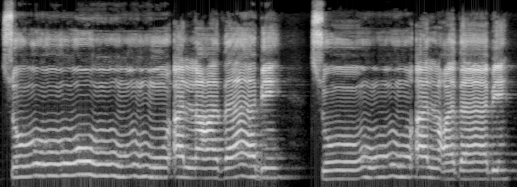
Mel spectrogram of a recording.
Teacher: فرعون یسومونکم، یسومونکم، یسومونکم سوء العذاب، سوء العذاب، واو کے اوپر جو ہے واو ساکنہ بھی ہے اور جو بڑا مد بھی آیا ہے، اس کو تقریباً 3-4 سیکنڈ تک کھینچنا ہے اور حمزہ کو لام کے ساتھ ملائیں گے، الف نہیں پڑھا جاتا۔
